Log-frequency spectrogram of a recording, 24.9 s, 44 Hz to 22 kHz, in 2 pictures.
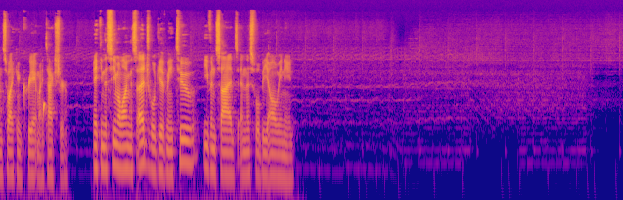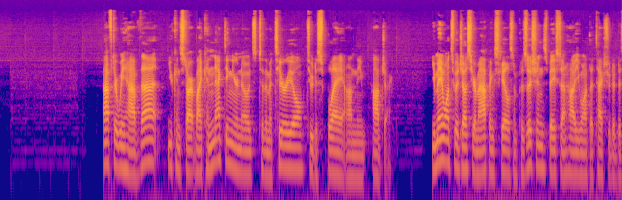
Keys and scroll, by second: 4.1 3, 5.6 4, 6.8 r, 9.9 s, 10.4 g, 12.5 s, 13.1 g, 14.8 s, 15.2 g, 17.3 Tab, 21.3 z.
